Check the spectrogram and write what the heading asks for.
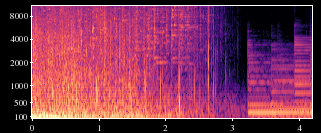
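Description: A loud explosion of Stauffenberg's briefcase bomb in the conference room at the Wolf's Lair at 12:42. It bursts out with a deep boom and crackling, shattering debris that fades over about three seconds, followed by a sudden steady, humming tone.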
